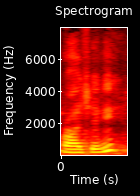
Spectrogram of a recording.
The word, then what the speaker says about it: Rajee: It's Raji, but some people say Raj, like Jack K.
